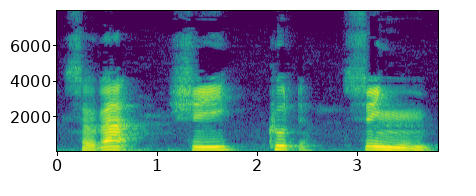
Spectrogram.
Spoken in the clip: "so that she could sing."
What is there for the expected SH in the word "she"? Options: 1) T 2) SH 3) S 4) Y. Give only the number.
2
